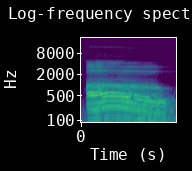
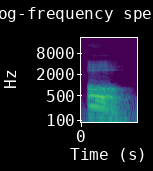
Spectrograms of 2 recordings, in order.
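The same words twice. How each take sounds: First: Long O sliding into oo; English gliding O. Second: Steady round O without glide; pure Latin O. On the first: Teacher contrasting for pupils watching the mouth, gliding English O. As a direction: say "O" as in English, lips closing. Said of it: "You see the difference?". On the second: Teacher contrasting for pupils watching the mouth, pure O. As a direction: say "O" holding the mouth still. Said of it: "Look at my mouth very closely". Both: Shown as a demonstration.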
